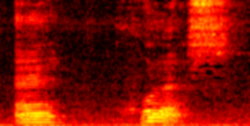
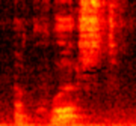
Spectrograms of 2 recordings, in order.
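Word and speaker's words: across: very common everyday word it is pronounced a cross not a crust it's better to keep the paths of a cross and crossed from crossing okay it is not a crust there's no t in it we all know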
